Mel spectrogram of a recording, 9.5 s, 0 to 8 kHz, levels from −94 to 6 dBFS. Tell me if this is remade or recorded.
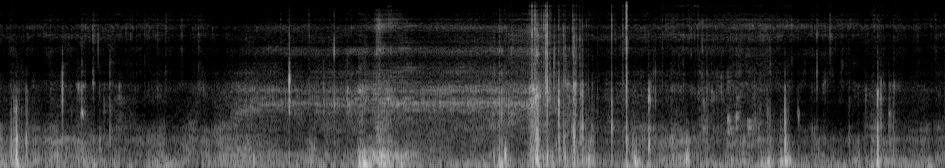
remade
